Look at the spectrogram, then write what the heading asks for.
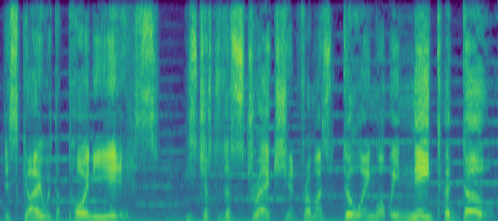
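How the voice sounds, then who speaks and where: A hot-headed young turtle with a high, gravelly voice that swings wildly as he rants. He is sarcastic and quick to anger, with faint music behind. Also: very animated. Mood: irritated. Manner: brash, angry and sarcastic.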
